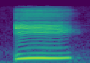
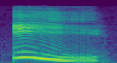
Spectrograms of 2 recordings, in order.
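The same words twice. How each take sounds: First: The pitch stays high and level. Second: The pitch falls sharply from high.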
